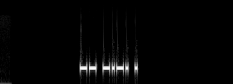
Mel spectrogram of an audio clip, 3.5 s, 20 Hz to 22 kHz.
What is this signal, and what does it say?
Morse code, heard as a keyed tone, about 36 wpm, 700 Hz. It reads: MCE
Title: USA Call Sign Postfixes - 3 Letters 35wpm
